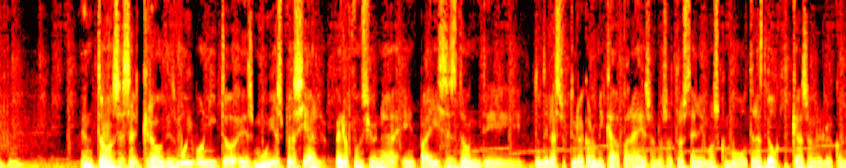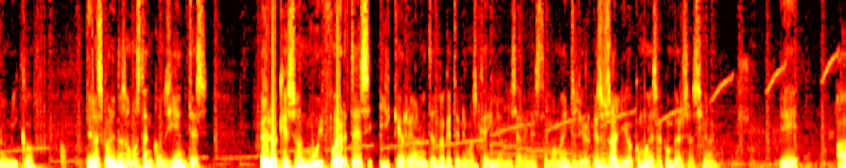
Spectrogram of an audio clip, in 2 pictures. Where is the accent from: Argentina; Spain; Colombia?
Colombia; pues que sea rentable para nosotros como colombianos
